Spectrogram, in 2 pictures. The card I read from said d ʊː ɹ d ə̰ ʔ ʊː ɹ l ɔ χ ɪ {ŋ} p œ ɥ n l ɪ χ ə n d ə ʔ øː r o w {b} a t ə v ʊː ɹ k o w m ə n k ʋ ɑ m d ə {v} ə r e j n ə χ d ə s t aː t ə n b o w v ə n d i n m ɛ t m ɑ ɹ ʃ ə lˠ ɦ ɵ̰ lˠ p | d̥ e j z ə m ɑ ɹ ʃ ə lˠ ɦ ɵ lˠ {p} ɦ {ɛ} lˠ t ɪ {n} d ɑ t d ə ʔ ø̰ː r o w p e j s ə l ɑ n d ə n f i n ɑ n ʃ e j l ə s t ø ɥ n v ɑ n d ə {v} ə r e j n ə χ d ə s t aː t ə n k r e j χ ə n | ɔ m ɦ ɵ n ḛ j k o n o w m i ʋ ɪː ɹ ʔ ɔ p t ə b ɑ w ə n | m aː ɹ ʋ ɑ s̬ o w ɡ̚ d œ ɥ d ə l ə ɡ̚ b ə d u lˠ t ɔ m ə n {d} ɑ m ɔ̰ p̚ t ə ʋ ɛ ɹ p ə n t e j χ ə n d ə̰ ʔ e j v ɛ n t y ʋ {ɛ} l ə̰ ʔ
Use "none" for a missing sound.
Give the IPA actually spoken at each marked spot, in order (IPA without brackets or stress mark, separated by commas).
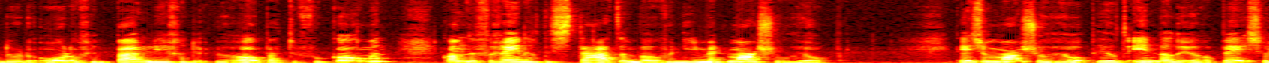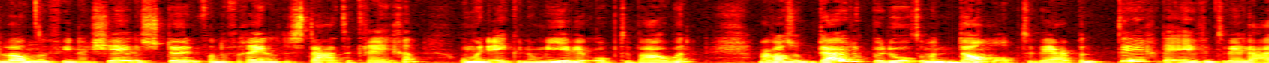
n, p, v, p, i, n, v, d, e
